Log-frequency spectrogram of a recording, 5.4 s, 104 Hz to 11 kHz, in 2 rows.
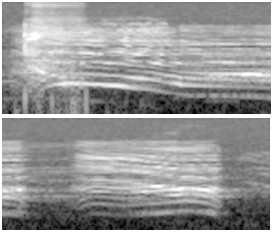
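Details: Male red deer roaring in the rut, its typical mating-season call, recorded with a Nikon D7100 and Nikkor 300mm lens; two long, rich, groaning bellows, the first opening with a harsh rasp, separated by a brief pause.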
